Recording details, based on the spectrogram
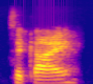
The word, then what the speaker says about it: Tokaj: His latest article is about the wines of the Tokaj region. Did I say that right? Tokaj? – You did say that right. I'm impressed.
